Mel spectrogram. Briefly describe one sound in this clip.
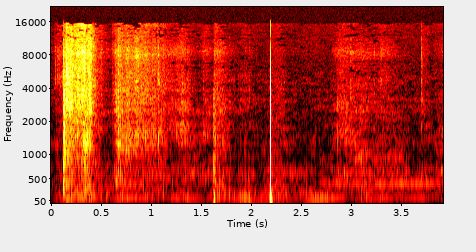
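A plastic ruler taps down onto paper.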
